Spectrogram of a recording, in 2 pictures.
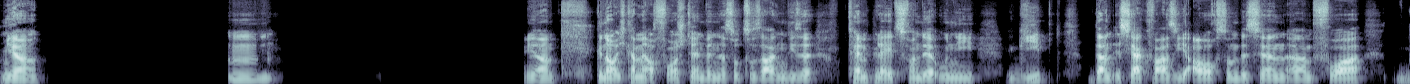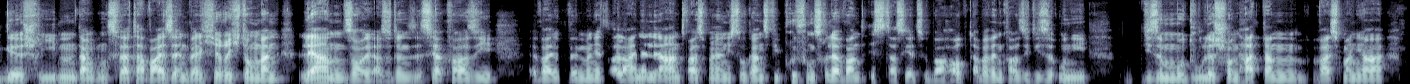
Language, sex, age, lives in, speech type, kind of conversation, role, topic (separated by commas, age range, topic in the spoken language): German, male, 45-49, Germany, conversation, podcast, host, Wie integrierst du Lernen nachhaltig in deinen Alltag?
